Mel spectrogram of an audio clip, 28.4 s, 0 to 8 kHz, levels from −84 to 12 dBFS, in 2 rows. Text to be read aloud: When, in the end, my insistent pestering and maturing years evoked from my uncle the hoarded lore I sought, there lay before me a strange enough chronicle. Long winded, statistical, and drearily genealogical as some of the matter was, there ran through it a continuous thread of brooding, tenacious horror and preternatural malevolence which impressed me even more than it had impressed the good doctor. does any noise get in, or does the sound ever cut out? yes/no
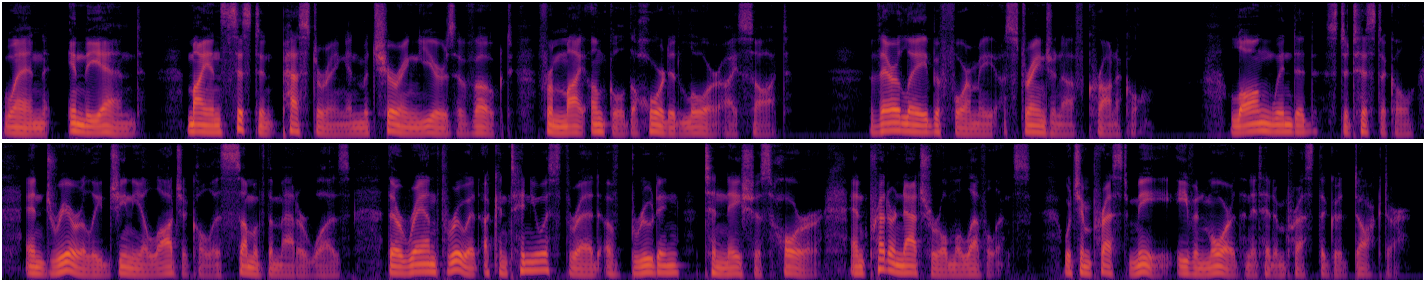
no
